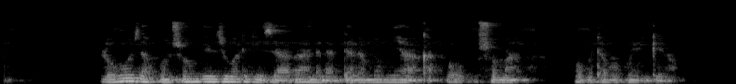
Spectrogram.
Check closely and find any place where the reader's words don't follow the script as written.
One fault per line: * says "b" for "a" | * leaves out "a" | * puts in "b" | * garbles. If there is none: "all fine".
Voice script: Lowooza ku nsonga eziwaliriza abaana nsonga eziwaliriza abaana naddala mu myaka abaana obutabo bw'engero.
* leaves out "nsonga eziwaliriza abaana"
* says "okusoma" for "abaana"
